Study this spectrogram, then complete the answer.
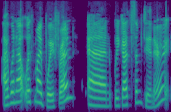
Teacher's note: the pitch is going up and up and up to where the person doesn't actually sound certain about the story that they're telling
